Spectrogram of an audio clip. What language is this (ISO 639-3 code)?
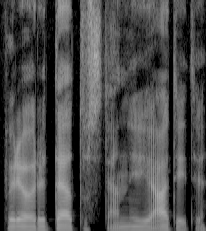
lit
